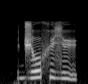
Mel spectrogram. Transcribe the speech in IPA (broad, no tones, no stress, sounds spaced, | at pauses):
d͡ʒ o x y z y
